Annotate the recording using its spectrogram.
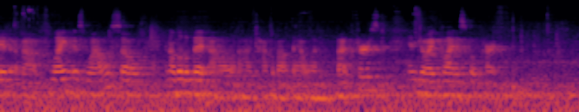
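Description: A woman speaks calmly into a microphone, announcing through loudspeakers in a large echoing hall.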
